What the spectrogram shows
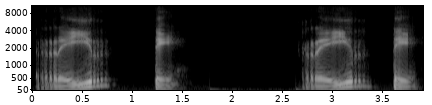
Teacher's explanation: voy a tener una palabra de 3 sílabas y la mayor fuerza va a estar en la segunda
